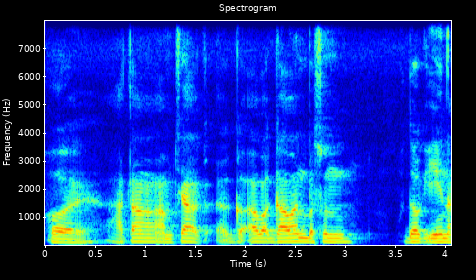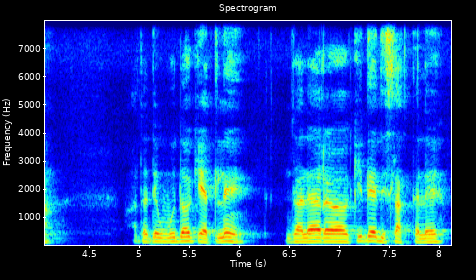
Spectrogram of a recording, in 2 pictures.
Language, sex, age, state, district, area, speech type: Goan Konkani, male, 30-45, Goa, Salcete, urban, spontaneous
